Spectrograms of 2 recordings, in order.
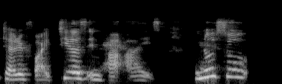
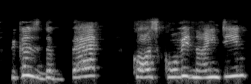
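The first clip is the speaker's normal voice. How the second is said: high, frightened child voice, imitated; daughter's scared words; 6 semitones higher than usual. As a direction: mimic a terrified little girl. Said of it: "She's like".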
